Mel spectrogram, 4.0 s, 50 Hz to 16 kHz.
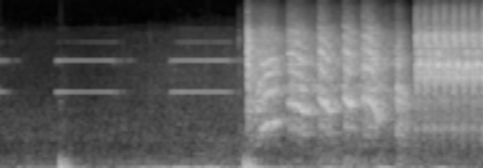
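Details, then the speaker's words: Turbocharged Honda Civic D16Y7 (1.6L SOHC non-VTEC): first start attempt after the oil pan gasket and turbo install, on stock ECU. A warning chime, then a few labored cranking bursts fade without firing; no-start from a battery too flat to crank. "battery died all right take two"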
